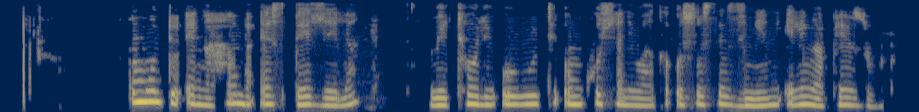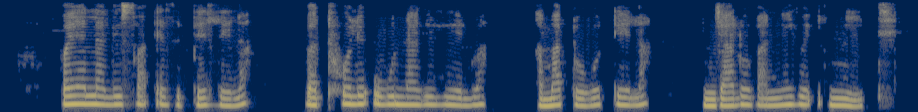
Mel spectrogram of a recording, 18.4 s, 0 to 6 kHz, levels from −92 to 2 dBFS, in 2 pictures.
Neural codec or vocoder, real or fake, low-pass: none; real; 5.4 kHz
